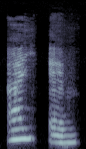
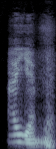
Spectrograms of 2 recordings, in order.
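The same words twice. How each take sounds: First: Both words are said fully and separately. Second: The words merge into one contracted syllable. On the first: "I am becomes I am" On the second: "the vowel of a is removed in connected speech"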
